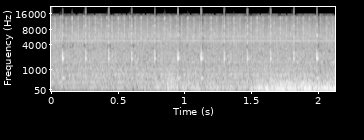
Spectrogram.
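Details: 2016 petrol car idling with a regular sharp tick about six times a second and a slightly uneven, shaky note: engine misfire, suspected from spark plug current leaking to engine ground.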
